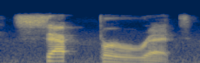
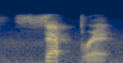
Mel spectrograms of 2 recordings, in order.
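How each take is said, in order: First: All three syllables are fully pronounced. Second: The middle syllable is dropped.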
